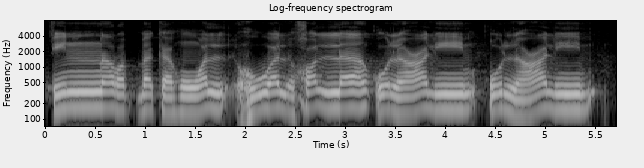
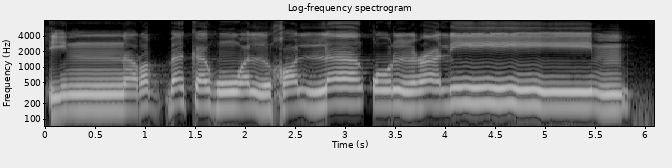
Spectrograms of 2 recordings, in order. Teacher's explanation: آپ نے اس لام ساکن کو ہلا دیا یعنی کہ قلقلہ کر دیا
